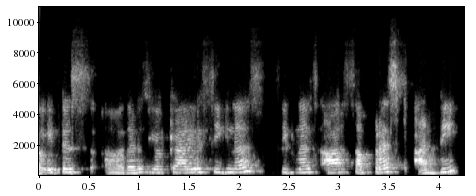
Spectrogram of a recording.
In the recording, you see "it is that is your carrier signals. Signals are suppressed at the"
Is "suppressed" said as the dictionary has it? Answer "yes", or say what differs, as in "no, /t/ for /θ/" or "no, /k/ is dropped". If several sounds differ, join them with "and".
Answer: yes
